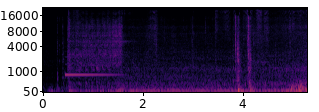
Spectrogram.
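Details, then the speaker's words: 2022 Ram 3500 with overhauled engine, 134,000 miles, start after sitting a day or two in 90s °F weather: starter whirr, catches quickly, steady even low rumble with no knocks or ticks; normal cold start. "my Clockwork that engine sounds like metal probably because it is at 108 they got overhauled"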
